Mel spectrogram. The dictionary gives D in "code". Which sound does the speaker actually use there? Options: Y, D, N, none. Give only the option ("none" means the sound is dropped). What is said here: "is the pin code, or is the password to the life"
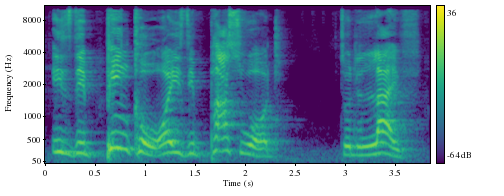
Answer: none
